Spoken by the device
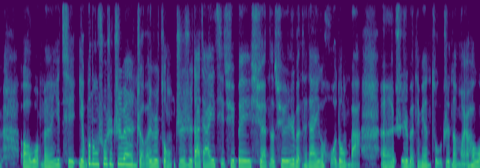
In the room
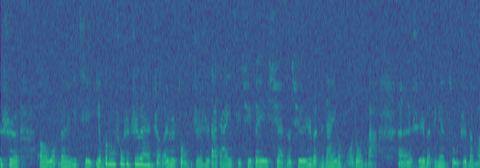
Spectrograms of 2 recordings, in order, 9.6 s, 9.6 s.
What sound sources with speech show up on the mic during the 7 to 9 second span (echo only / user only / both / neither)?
echo only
